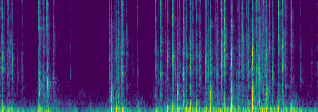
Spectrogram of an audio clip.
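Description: A compact mechanical keyboard with plastic keycaps in a grey frame, lying on a purple rug, is typed on with the fingertips of both hands. Rapid, bright, clicky key taps come in short bursts separated by quiet pauses, then settle into a steady run of typing with a low, soft thud under each keystroke.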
